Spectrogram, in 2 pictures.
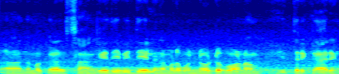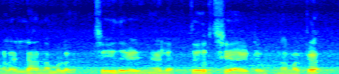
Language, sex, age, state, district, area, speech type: Malayalam, male, 45-60, Kerala, Kottayam, urban, spontaneous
